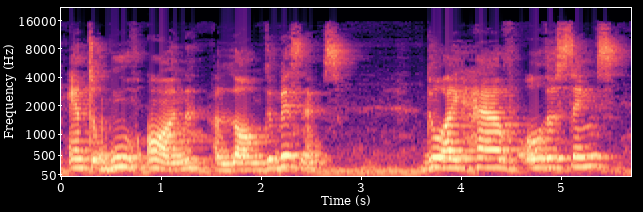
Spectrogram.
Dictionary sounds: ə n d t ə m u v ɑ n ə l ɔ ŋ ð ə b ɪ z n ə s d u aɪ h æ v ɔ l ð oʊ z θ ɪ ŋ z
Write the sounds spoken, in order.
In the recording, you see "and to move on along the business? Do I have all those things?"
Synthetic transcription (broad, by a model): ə n t ə m u v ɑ n ə l ɔ ŋ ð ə b ɪ z n ə s d u aɪ h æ v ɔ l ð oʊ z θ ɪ ŋ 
